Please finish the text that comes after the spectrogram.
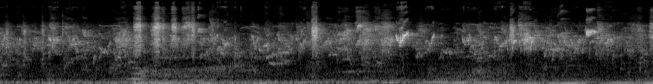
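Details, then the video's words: Overlapping budgerigar chirps and warbles, with louder sharp squeaks popping out about once a second over the steady chatter. "Austrailian perrot sound"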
